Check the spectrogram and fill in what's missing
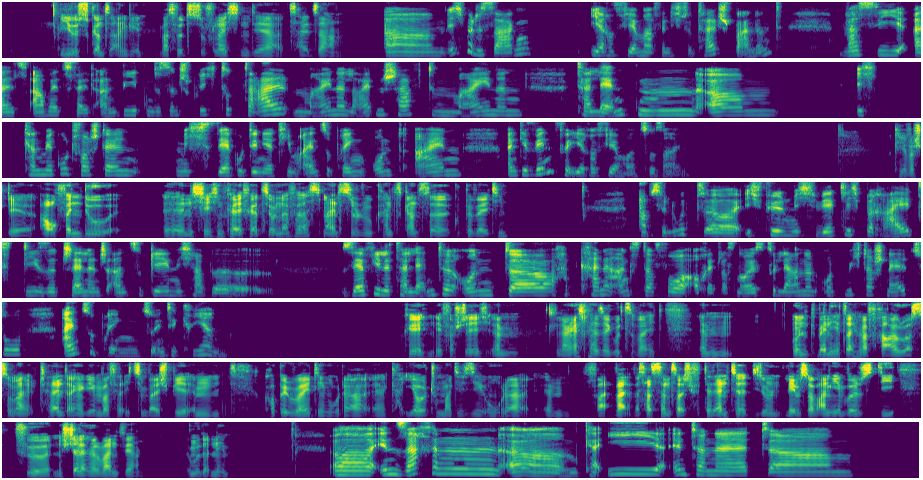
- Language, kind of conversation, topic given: German, podcast, Wie überzeugst du potenzielle Arbeitgeber von deinem Quereinstieg?
- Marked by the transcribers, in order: other background noise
